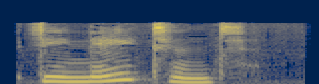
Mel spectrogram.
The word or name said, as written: denatant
